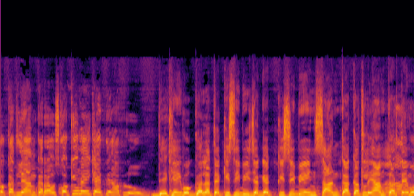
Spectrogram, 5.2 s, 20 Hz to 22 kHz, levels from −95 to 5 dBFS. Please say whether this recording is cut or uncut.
uncut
